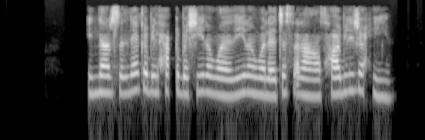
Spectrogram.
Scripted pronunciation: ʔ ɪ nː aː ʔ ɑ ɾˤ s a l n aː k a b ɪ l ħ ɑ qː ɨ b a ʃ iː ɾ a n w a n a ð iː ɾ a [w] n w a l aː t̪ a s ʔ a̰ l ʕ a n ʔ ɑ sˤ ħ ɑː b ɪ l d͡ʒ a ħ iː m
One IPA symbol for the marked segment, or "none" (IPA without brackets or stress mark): none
